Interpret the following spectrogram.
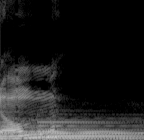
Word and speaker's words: homme: Prenons un petit exemple, un homme, un hôtel. Rappelons toujours que le H muet, c'est un H qui ne se prononce pas et qui n'a pas une grande influence sur la prononciation du mot.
